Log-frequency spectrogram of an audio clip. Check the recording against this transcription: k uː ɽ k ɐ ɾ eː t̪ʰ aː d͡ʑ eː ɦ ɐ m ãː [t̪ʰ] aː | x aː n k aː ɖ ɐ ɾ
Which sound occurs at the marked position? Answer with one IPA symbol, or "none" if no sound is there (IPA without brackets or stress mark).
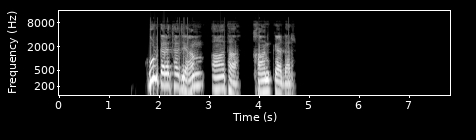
t̪ʰ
